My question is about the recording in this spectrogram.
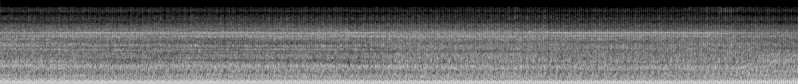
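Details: Case 1450B dozer with a freshly rebuilt diesel engine, just started after reassembly: steady, even idle with a regular low beat and no knocks or rattles. Oil pressure is rising toward 40 psi on a mechanical gauge, and the idle is normal.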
